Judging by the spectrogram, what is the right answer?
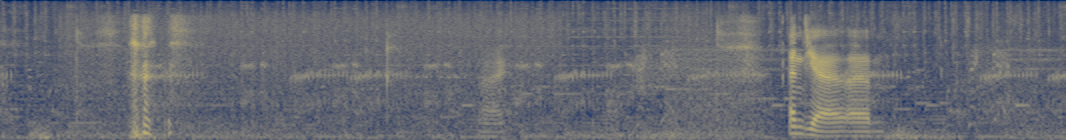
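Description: Frogs croaking in the Sonic Heroes game, with two loud bursts of croaks rising above a busy bed of game music and sound effects, while someone talks briefly.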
